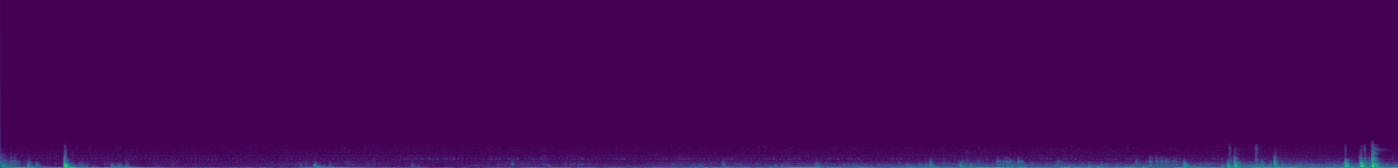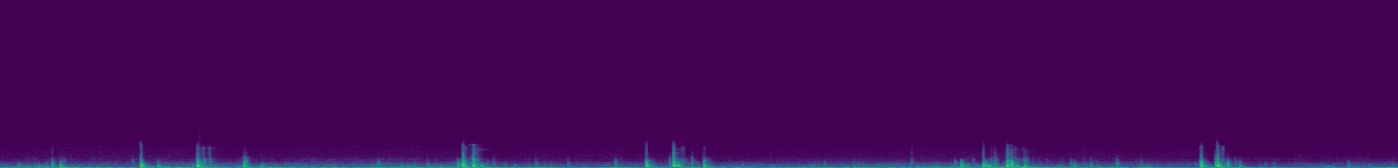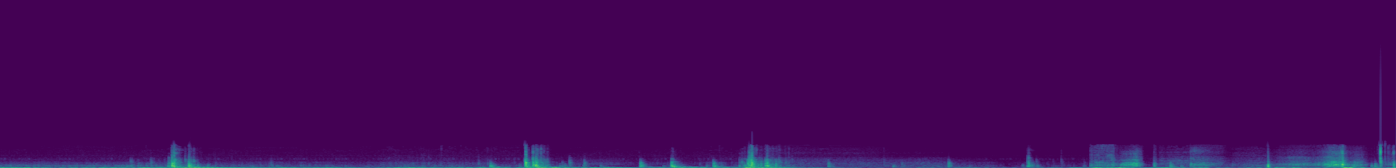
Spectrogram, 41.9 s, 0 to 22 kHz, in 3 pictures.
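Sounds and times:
deep wind rumble on microphone: 0:05.4 - 0:41.9
low thumps: 0:22.1 - 0:41.9.

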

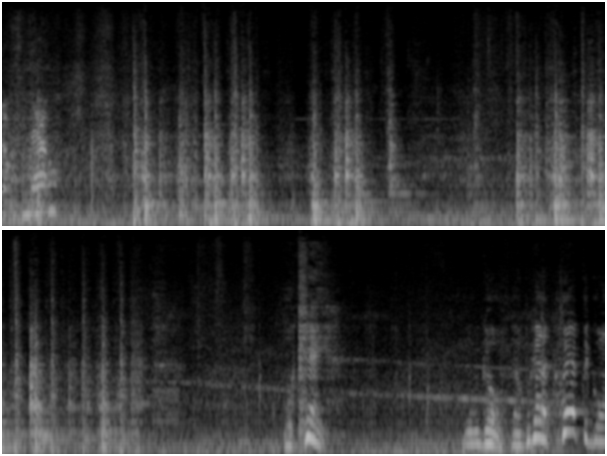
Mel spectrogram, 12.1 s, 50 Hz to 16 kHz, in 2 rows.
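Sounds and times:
exhaust pipe clunking and scraping: 0:00.0 - 0:08.8.

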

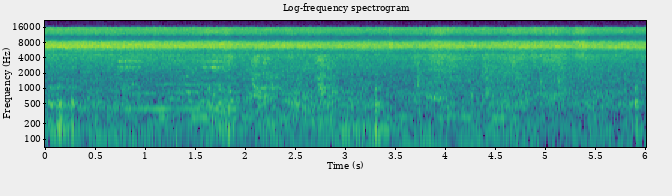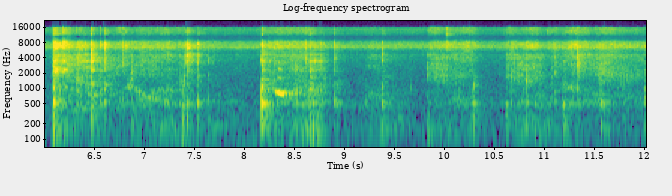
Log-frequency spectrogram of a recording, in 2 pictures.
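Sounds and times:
metal spoon scraping steel pot: 0:06.1 - 0:07.6, 0:08.2 - 0:12.0.

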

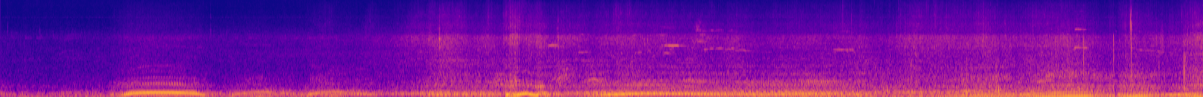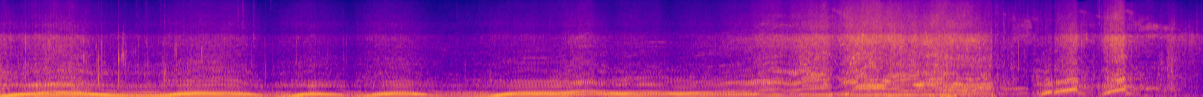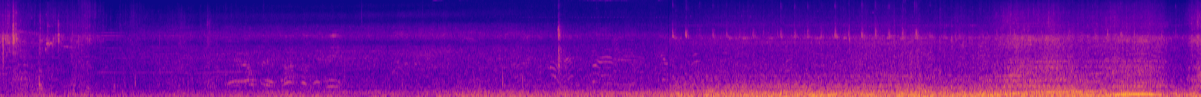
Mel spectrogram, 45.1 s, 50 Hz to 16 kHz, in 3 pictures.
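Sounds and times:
buggy engine revving hard: 0:01.4 - 0:29.7, 0:39.1 - 0:45.0.

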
